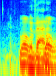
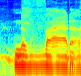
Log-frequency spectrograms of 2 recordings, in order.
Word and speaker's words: Nevada: Nevada. Please say it right. Nevada.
